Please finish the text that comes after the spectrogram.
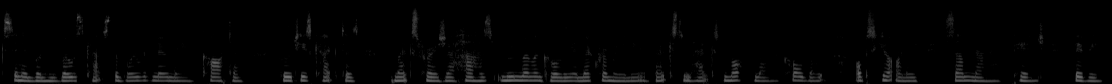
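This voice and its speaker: A man softly reading out a long list of supporter names as an audio roleplay creator, sometimes dropping into a whisper. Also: a little high. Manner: soft-spoken, slipping into whispers at times.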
